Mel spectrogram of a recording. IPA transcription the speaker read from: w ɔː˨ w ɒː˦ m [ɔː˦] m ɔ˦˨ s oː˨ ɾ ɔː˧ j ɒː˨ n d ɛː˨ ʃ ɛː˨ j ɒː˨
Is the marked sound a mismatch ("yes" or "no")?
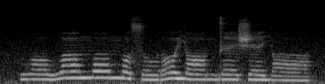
no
